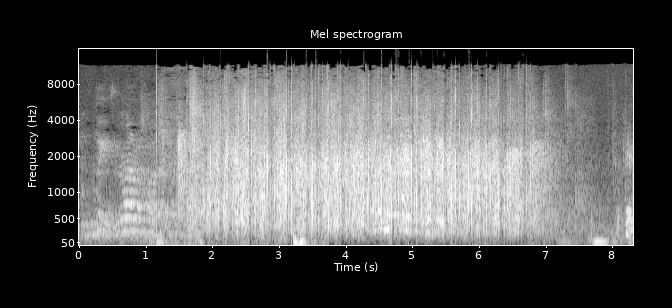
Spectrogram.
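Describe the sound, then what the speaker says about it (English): A crowd breaks into applause after a speaker, a full burst of clapping that swells quickly, holds steady for several seconds, then dies away, with a voice heard briefly before it starts. "Please, a round of applause."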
